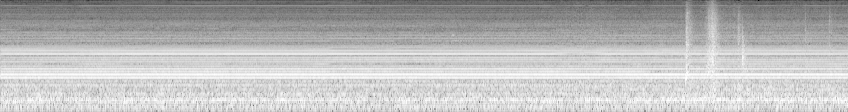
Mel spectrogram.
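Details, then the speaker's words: Aged slimline laptop floppy drive, no disk inserted, separate drive motor running with no belt; steady even whirr with faint buzz, no load change, because the deteriorated drive belt has broken; fix is replacing the belt. "with no disc this in and drive motor running with no belt"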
